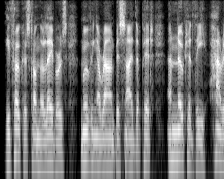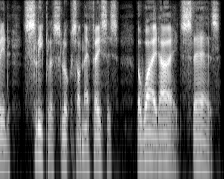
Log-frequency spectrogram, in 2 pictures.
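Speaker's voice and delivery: usual speaking voice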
